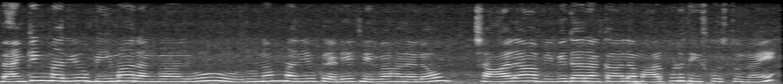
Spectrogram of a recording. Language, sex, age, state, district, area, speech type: Telugu, female, 18-30, Telangana, Hanamkonda, urban, spontaneous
